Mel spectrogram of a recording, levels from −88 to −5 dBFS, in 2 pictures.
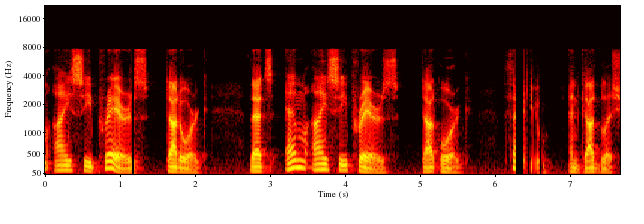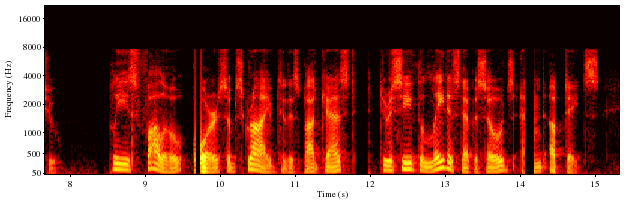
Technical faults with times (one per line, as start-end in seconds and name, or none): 1.16-1.26 packet loss on an ADPCM call
6.28-6.65 packet loss on an ADPCM call
9.68-9.85 packet loss on an ADPCM call
11.79-12.00 packet loss on an ADPCM call
14.05-14.21 packet loss on an ADPCM call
